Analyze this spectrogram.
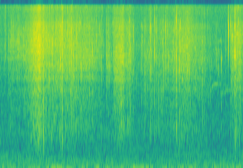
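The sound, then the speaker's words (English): Footsteps crunch and rustle over leaf-covered ground during a search for golf balls, a few crisp, irregular steps against a steady low rumble. “on the ground, probably covering up lots of golf balls. Probably golf balls from last year, but golf balls nonetheless.”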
